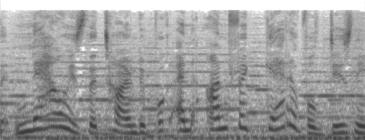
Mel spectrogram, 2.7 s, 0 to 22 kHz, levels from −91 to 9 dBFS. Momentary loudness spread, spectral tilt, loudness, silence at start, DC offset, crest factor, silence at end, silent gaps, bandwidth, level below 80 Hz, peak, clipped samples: 3 LU; -4 dB/octave; -19 LUFS; 0 s; under 0.1%; 16 dB; 0 s; none; 16 kHz; -30 dBFS; -4 dBFS; under 0.1%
